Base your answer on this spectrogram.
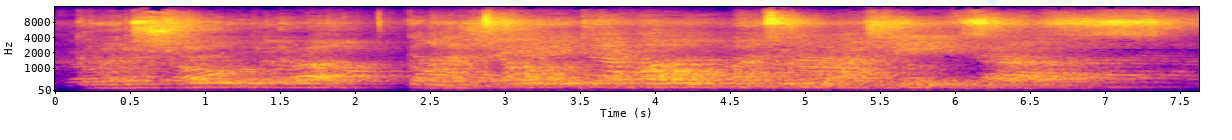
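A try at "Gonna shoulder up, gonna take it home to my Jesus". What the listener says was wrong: No S's, there's only one. To my Jesus. Jesus. After she gives you the fermata for the cutoff, is when you hear the S.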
